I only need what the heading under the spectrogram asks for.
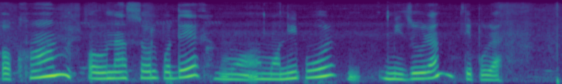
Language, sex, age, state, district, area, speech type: Assamese, female, 60+, Assam, Dhemaji, rural, spontaneous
